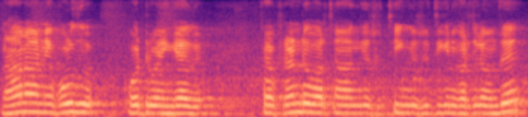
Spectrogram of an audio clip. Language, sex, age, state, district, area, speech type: Tamil, male, 45-60, Tamil Nadu, Cuddalore, rural, spontaneous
